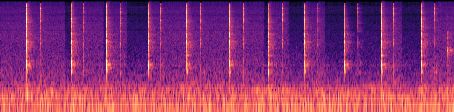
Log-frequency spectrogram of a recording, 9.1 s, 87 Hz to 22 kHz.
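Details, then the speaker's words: MX518 mouse: the left button's click sounds duller and muffled, as if hitting something on its way down, unlike the clear, crisp right button. "you can hear and see the noise from left pattern is as if he's hitting something on his way down the noise is different than to the right"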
